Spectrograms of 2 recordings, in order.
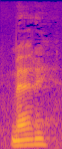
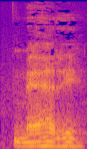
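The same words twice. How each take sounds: First: "Mary" asked with a rising, puzzled tune; questioning Mary. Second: "Mary" said low and soft, falling gently; tender Mary. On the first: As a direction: say "Mary" as if unsure, lifting at the end. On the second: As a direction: call "Mary" softly and lovingly, lower and softer. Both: Shown as a demonstration. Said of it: "How do you say it?".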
